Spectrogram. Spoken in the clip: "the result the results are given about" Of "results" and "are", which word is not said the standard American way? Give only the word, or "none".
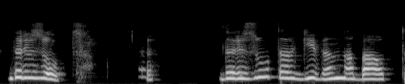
results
